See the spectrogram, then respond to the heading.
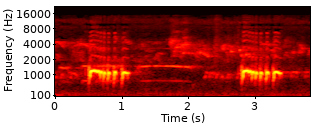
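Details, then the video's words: Zebra dove, local perkutut, repeating its song twice: a bright hooked coo breaking into a stuttered run of pulsed notes, with a thin steady whistle and faint chirps between phrases. "PERKUTUT LOKAL GACOR SUARA TERATUR"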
